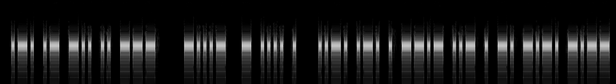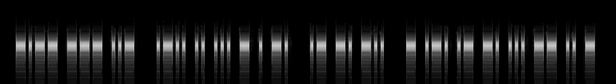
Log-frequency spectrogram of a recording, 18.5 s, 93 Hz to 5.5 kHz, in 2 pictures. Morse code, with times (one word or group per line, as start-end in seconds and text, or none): 0.2-2.3 RADIO
2.8-3.4 <BT>
3.6-4.4 THE
4.8-9.1 FREQUENCY
9.5-11.3 YOU
11.6-13.6 LISTEN
13.9-15.0 AND
15.3-18.2 TRANSMIT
